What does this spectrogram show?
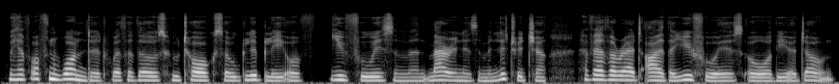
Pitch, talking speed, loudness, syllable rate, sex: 190 Hz, 170 wpm, -17 LUFS, 5.5 syllables/s, female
